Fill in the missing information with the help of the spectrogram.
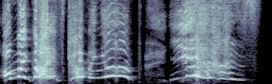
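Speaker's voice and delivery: very high, loud laughing shout; excited shout. Real, not acted. Streamer thrilled that Grilled Cheese Day is coming, shouting. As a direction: burst out with joy.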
